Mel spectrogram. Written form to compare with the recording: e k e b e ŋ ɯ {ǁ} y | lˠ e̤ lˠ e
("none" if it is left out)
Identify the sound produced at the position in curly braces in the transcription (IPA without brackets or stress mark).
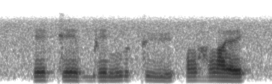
k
